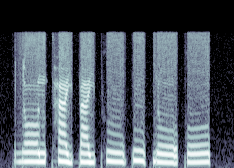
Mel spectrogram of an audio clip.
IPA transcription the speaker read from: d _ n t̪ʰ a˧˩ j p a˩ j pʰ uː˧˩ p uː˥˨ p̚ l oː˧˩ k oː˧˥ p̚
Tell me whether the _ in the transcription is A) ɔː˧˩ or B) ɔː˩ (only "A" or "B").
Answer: B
